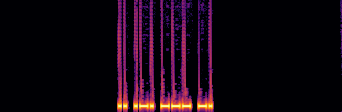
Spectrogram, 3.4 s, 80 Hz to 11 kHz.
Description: Morse code, heard as a keyed tone, about 46 wpm, 700 Hz. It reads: IRON
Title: Four Letter Words - 45wpm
